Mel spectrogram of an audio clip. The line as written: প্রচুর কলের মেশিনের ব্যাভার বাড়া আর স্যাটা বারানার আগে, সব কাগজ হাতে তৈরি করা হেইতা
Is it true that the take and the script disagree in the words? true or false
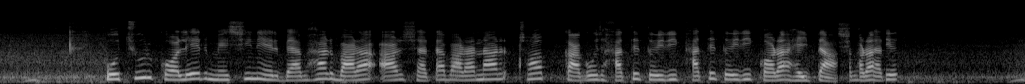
true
